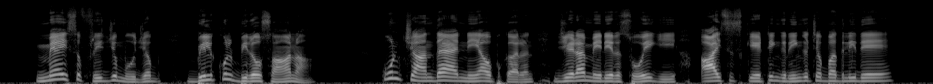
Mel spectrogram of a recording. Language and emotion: Dogri, angry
